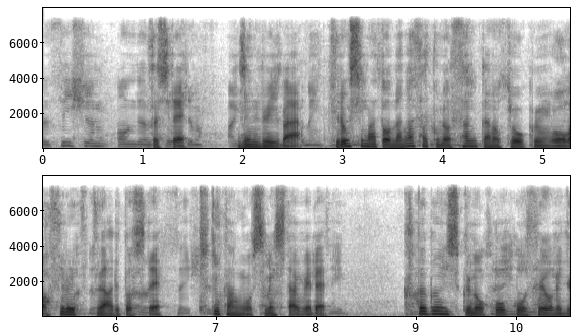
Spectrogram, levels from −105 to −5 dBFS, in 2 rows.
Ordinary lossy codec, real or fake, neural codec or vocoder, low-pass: none; fake; codec, 44.1 kHz, 3.4 kbps, Pupu-Codec; 7.2 kHz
